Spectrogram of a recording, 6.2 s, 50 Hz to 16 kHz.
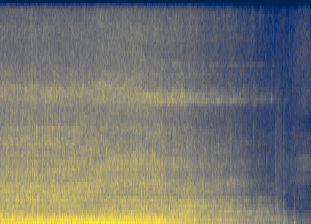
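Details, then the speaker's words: Coleman CT200 mini bike with non-adjustable carb that lurches off when started, clutch ruled out: single cylinder idles at 2450 rpm against a 1700 ± 150 rpm spec, fast steady buzz then winds down; high idle speed. "these should idle at 1700 rpms plus or minus 150 rpms so nothing has changed since i first showed you what we were doing so let's start it up again 24.50 that's idling supposed to be idling at 24.50"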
